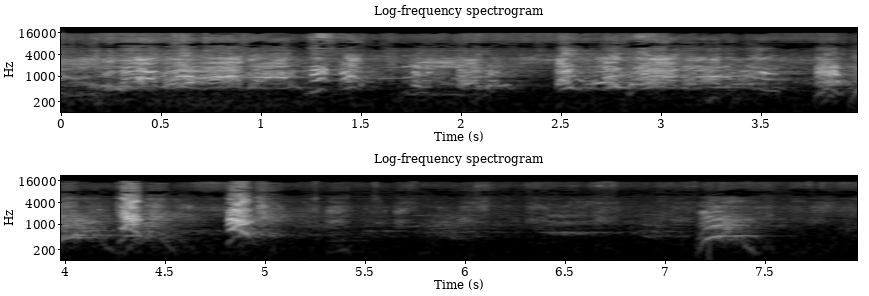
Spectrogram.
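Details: German Shepherd or Malinois during protection training gives a volley of sharp, hoarse barks over the first five seconds, then fewer, isolated barks after a pause, with faint voices in the background.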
